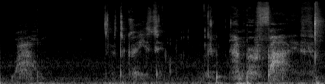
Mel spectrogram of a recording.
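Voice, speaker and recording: A whispered voice comes through amid noticeable background noise. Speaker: ASMR artist. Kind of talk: ASMR reading of history facts.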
